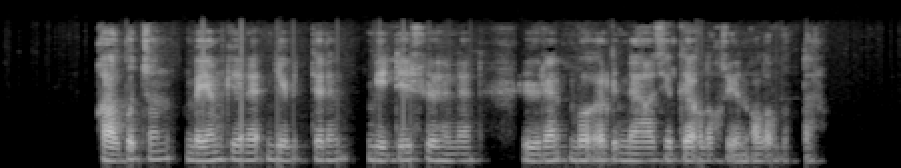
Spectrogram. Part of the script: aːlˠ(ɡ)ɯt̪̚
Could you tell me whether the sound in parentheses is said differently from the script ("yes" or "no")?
yes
